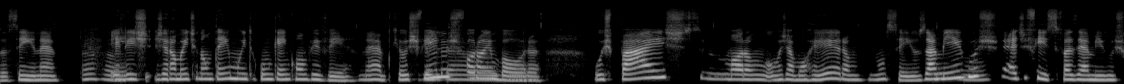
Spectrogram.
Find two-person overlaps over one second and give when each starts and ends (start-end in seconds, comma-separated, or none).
4.2-5.4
